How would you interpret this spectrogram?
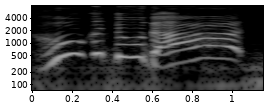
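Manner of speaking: put-on Irish accent. Cat lady asking who abandoned the cat, in an Irish accent. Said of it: "I'm horrible at an English act or a Irish accent".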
